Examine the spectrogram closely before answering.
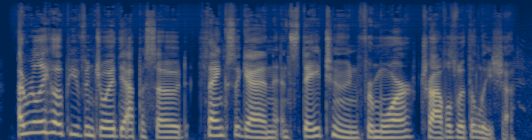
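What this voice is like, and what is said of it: Strong Baltimore accent. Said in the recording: “I have the most authentic Baltimore accent that he's ever heard”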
